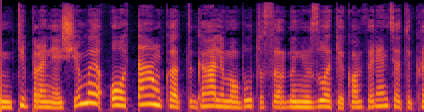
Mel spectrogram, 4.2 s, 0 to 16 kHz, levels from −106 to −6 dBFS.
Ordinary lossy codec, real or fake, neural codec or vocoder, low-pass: MP3, 64 kbps; fake; codec, 44.1 kHz, 3.4 kbps, Pupu-Codec; 14.4 kHz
